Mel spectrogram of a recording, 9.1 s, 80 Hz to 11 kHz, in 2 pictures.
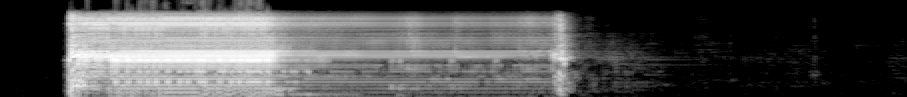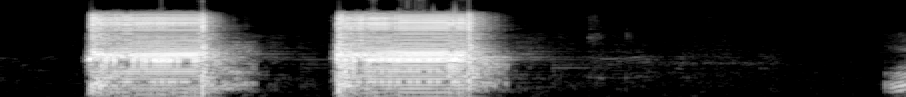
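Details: Loud harsh buzz from a 220 V-controlled magnetic contactor each time it is energized, cutting off sharply on release.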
